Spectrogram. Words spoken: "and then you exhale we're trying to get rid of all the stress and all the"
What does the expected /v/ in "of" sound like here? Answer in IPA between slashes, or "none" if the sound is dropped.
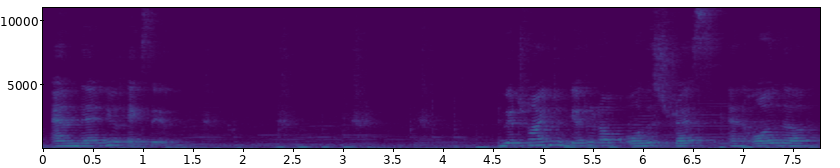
/p/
